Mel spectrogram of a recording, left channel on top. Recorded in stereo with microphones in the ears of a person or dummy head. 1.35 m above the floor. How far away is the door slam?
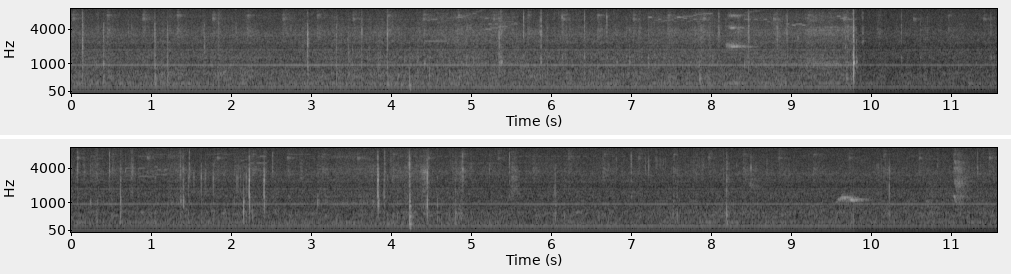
No door slam in this recording.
